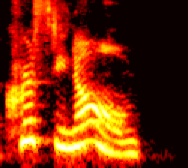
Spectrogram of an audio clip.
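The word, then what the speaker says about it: Kristi Noem: You know, with Christy Nome. Am I getting her name right? It's been a while. – Yeah, yes. You got it.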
